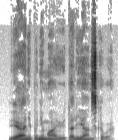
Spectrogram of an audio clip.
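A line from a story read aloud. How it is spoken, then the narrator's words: Gloomy mutter. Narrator (Russian): мрачно буркнул приор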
